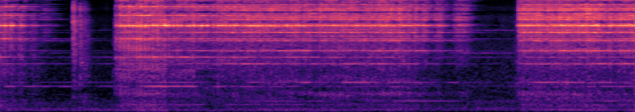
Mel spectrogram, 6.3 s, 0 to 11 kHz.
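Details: Fire-Lite MS-9200UD fire alarm system built in a basement, with bells: the bells ring in bursts of about a second with short silent gaps, sounding the code 3 temporal pattern.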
